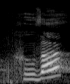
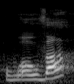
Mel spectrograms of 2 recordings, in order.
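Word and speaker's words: Whova: is a conference app it's called huva or wova depends on who you talk too they pronounce it differently but you can download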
